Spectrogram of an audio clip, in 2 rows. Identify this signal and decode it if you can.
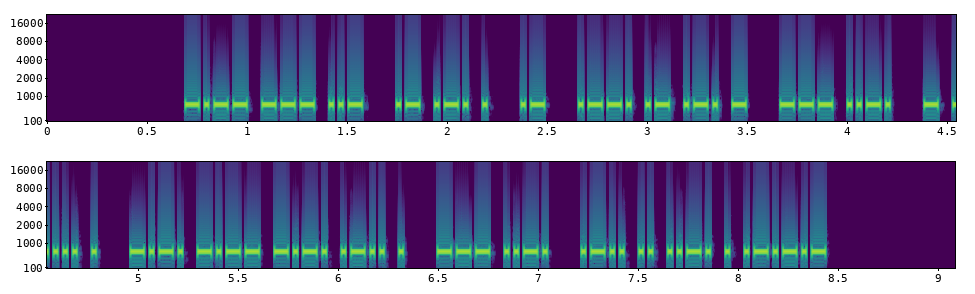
Morse code, heard as a keyed tone, about 52 wpm, 700 Hz. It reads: YOU ARE A PART OF THE CYCLE OF LIFE.
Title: Sentences from Top 1000 Words - Review Part 6 - 50wpm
